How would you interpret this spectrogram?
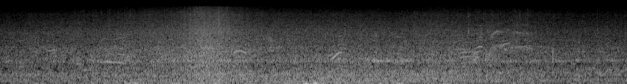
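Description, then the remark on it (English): Ocean waves wash steadily onto a beach at Ocean City, New Jersey, under gusting wind, one surge of surf swelling louder early on, with faint high chirps scattered in the background and no one talking. “this is NewsWorks Tonight, broadcasting from Ocean City, New Jersey, in preparation for the Memorial Day weekend”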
